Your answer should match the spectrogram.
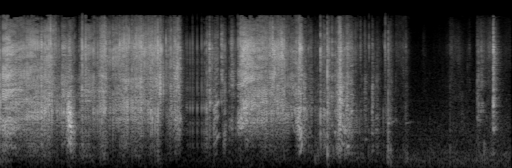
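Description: Latex twisting balloon rubbing against the hands as a bubble is pulled up and twisted into an ear, in two stretches of a couple of seconds each, going quiet near the end.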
